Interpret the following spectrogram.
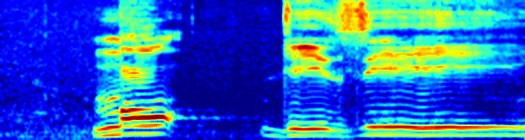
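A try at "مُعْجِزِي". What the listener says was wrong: Ayo, agak ditekan ya Pak. Coba Pak dilebarin. Mu'jizi itu. Dilebarin mulutnya. Mu'jizi.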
